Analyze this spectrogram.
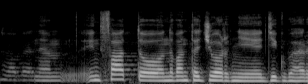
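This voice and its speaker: This woman speaks at a very slow pace with a fairly low pitch. Her intonation is monotone and flat. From western Ukraine, near Lviv; Ukraine. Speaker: journalist, news presenter. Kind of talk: TV news and interview. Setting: studio. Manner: halting in Italian. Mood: serious, calm. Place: studio. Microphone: handheld.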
